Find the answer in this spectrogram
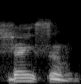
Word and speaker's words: Shang Tsung: So what was I pronouncing wrong, and what is your opinion on this movie, in general? Oh, Well, it's Shang Tsung.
